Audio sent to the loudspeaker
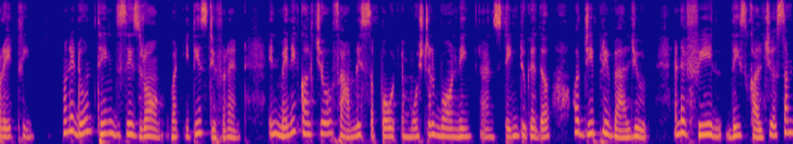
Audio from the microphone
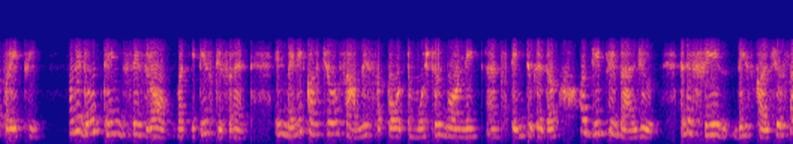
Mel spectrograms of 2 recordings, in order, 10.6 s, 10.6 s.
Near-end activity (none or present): none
